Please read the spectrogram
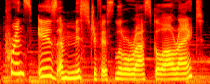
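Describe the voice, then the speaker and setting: A woman's voice: mid-range voice, very animated, a little slow, faint music behind. A woman voicing a fretful, doting young cat owner who speaks earnestly and emotionally.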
